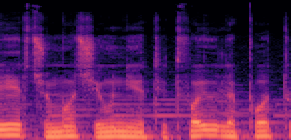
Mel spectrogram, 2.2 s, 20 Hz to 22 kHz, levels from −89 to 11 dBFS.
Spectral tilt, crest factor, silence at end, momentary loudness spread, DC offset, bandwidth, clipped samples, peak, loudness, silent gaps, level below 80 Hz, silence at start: -7 dB/octave; 14 dB; 0 s; 3 LU; under 0.1%; 11.5 kHz; under 0.1%; -2 dBFS; -17 LUFS; none; -38 dBFS; 0 s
